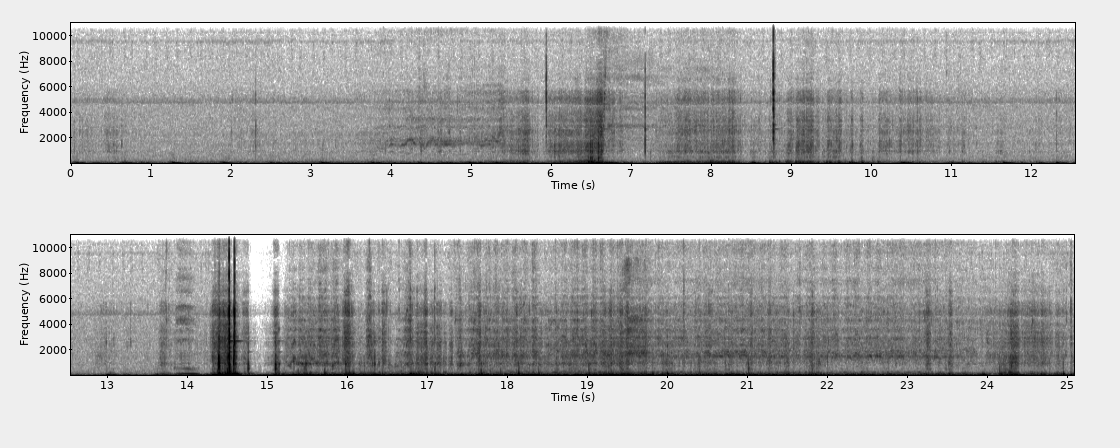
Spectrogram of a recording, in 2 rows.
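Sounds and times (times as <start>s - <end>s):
camera handling rumble and thumps: 13.7s - 20.1s.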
